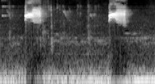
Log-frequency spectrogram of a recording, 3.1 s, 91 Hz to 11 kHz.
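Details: Oriental magpie-robin lure call for attracting adult birds: two sharp, upslurred whistles about 1.7 seconds apart against a constant low rumble.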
